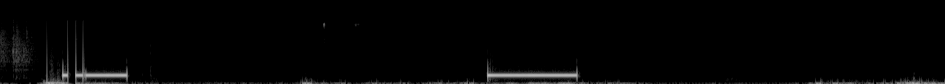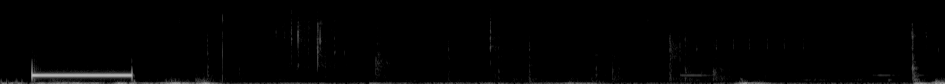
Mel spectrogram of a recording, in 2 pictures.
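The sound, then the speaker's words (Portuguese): A phone ringback tone sounds three times while a call is being placed, each steady one-second beep separated by long pauses; the call is then declined, followed by soft crinkling and handling noises with no one speaking. “Já tô ligando. Vamos ver se ele vai atender.”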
